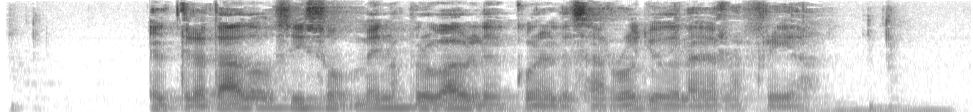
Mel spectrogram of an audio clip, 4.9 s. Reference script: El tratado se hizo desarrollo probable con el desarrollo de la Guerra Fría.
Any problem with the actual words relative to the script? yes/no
yes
